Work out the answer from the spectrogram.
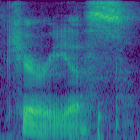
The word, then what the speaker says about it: curious: the U cure ER so I would spell it like this build it from your to cure cure e us curious um the dictionary will show you that it has the gliding yeah and they will either show an ER or an Ur cure plus an e and a schwa curious um I hope that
